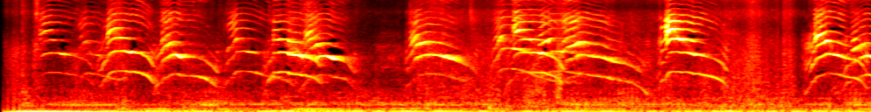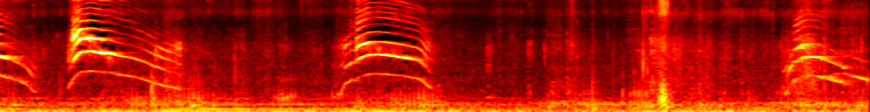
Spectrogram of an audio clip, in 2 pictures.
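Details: Twenty-day-old kittens of a domestic cat family, several calling indoors: high arched meows with rich harmonics, many overlapping in rapid bursts through the first ten seconds, then sparser single cries after a pause.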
